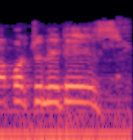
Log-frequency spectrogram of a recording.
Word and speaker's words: opportunities: 7वां, 7th, provide ample, AMPLE, provide ample opportunities, यहाँ TU का उच्चारण ऑपर चू किया जाएगा. चू, TU का चू, ऑपर, TU पढ़ेंगे चू, अन्य opportunities, अवसर, ऑपर चू, TU का टू नहीं चू, निटीज, opportunity, और practice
